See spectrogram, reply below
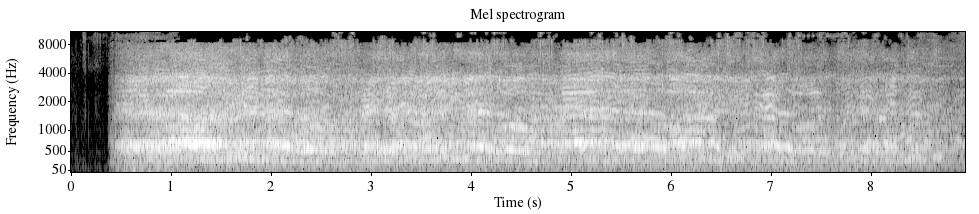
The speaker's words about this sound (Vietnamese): Các ủng hộ viên đảng AKP đã ăn mừng trên đường phố Istanbul đến tảng sáng hôm sau.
